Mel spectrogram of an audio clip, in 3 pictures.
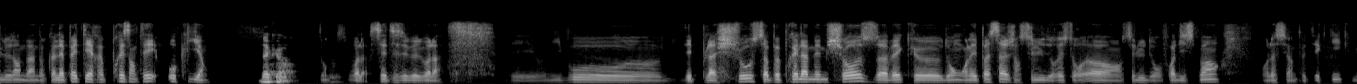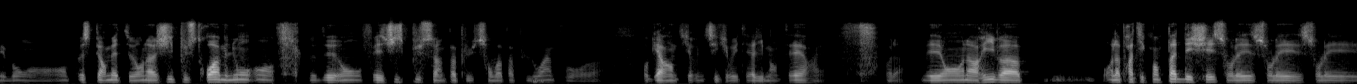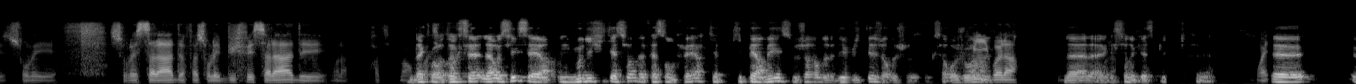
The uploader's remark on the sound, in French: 20 novembre 2020 en visio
